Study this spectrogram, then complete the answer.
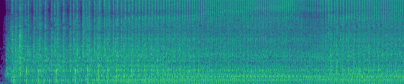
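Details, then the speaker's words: Old Tecumseh-powered generator revived after years outdoors in rain and snow, earlier likely flooded from spraying; now running with choke fully off, steady even single-cylinder drone, no misses or knocks, light smoke burning off residue; normal running. "Looks like we're doing alright. Just running with all the choke off. Not smoking too bad, burning all sorts of crap off there."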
